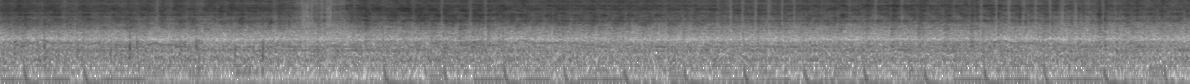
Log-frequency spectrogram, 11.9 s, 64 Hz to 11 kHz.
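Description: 800-grit wet-and-dry sandpaper rubbing back and forth over a wet, primed PLA 3D print, a steady scratchy hiss with a brief pause about three seconds in. It is cutting back a black guide coat sprayed over filler primer.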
